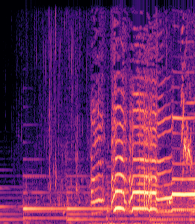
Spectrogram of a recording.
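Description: A rooster crows once, starting about a second in and lasting under a second, over background music of slow, held notes.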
